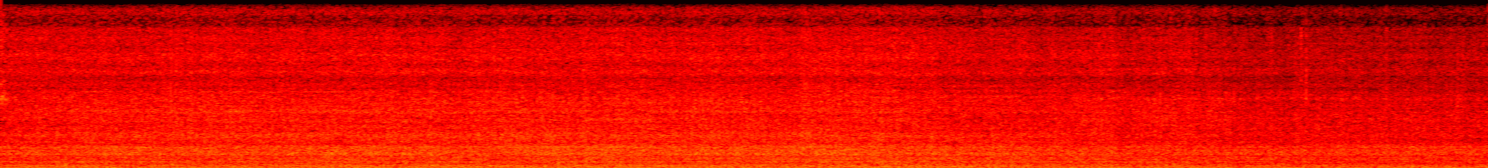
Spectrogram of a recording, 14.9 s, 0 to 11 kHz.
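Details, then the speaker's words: 1997 Chevrolet K1500 Silverado, 5.7L Vortec V8, 4L60 transmission rebuilt about 10,000 miles ago, 211,812 miles: on cruise the engine is pegged at 5,000 rpm at 65 mph with a loud steady drone, as if stuck in third and not upshifting; cause unknown. "It's like it's in NASCAR mode or some Not limp. It's pegged at 5,000 RPMs at 65 miles an hour. That ain't right."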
